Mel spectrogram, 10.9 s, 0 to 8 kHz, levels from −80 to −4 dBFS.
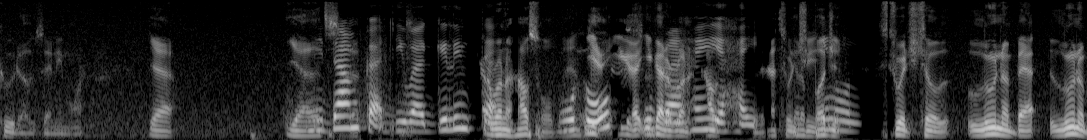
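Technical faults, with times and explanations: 3.41 to 8.93 s, speech suppressed in double talk: The voice dips and breaks up at 3.41–4.08, 4.67–5.19, 5.95–6.33, 6.73–7.79 and 8.80–8.93 s, by up to roughly 40 dB. The echo canceller likely heard both sides at once and turned the talker down with the echo.
3.78 to 3.83 s, echo leak: A faint copy of the voice slips through, delayed by 236 ms and about 20 dB down. Likely residual loudspeaker echo the canceller missed.
8.47 to 8.52 s, background gated by the echo canceller: The room sound drops by about 22 dB for a moment. The canceller clamped the microphone while the loudspeaker played, then released it.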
